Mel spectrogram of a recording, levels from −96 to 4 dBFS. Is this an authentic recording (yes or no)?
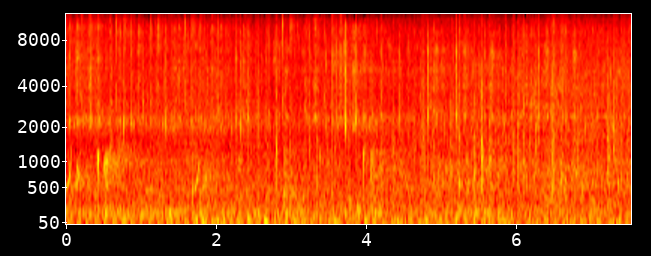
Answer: yes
